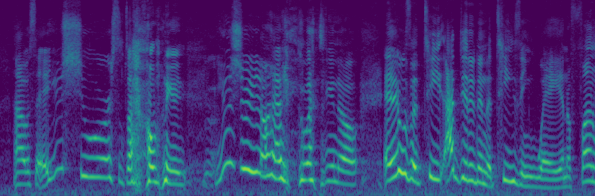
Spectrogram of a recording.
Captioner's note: laughs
